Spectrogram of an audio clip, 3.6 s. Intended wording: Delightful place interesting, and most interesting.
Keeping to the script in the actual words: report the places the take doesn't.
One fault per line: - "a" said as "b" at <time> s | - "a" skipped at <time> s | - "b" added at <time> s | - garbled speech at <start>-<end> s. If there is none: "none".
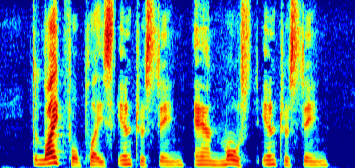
none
